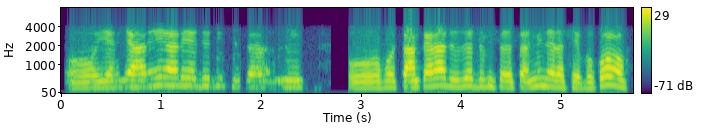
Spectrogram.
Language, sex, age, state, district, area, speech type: Manipuri, female, 60+, Manipur, Tengnoupal, rural, conversation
